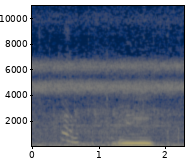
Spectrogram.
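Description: A short high call sliding down in pitch, then a man's low, held voiced sound lasting about half a second, over a steady high drone of insects.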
